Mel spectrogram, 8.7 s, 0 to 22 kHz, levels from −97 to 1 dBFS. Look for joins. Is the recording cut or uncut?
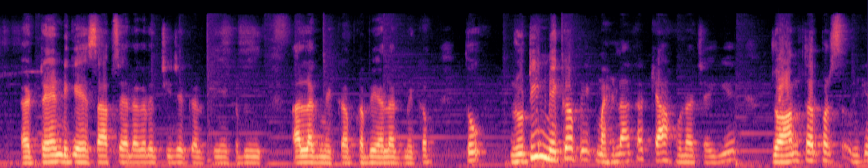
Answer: uncut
